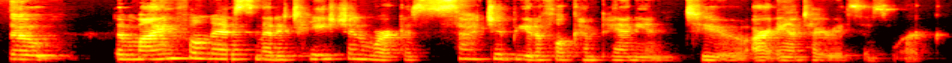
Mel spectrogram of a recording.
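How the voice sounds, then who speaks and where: A woman meditation teacher speaking gently and reflectively, in a voice of middle pitch. She slows down to list words one after another. The recording has a roomy echo. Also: vocal fry. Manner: gentle, reflective, lists words in slow cadences. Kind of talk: teaching talk on a video call.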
